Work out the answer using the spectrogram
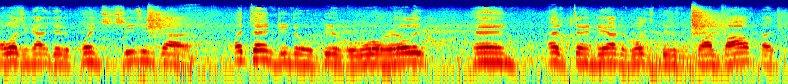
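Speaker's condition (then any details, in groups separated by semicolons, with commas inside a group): MND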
